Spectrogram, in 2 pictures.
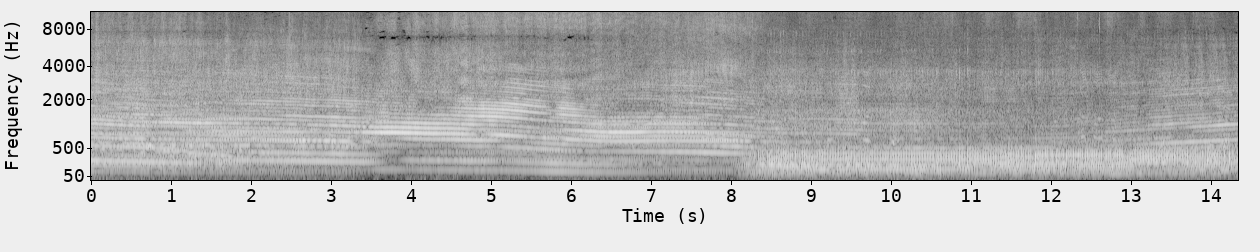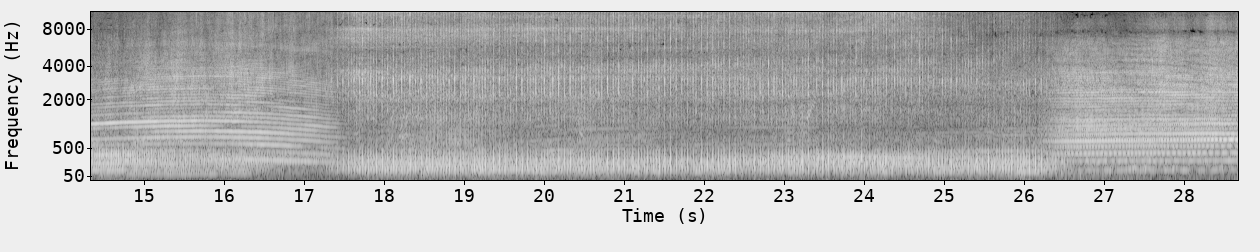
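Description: A model plane's engine drones loudly, rising and falling in pitch as it flies past.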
